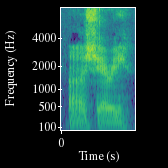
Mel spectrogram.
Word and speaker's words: Shiri: Just Sherry, S-H-I. It's actually spelled Shiri, but she's like, no, it's pronounced Sherry.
